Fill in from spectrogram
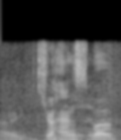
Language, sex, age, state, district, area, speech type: Punjabi, male, 18-30, Punjab, Ludhiana, urban, spontaneous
